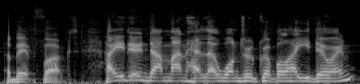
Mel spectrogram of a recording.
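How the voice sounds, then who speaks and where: A man hosting a livestream, hoarse after a day of shouting, greeting viewers with playful, theatrical flourishes in casual chat. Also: a little high, expressive, fairly quick, faint music behind. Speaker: livestream host.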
